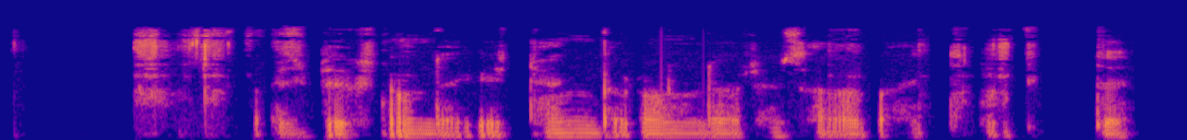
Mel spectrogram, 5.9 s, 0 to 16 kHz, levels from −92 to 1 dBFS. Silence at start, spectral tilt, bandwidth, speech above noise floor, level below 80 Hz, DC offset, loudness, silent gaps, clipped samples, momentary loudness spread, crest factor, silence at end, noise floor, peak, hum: 0.65 s; -4 dB/octave; 8 kHz; 57 dB; -62 dBFS; under 0.1%; -32 LUFS; 2.57-2.64 s, 4.70-4.74 s; under 0.1%; 9 LU; 30 dB; 0.3 s; -90 dBFS; -4 dBFS; none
